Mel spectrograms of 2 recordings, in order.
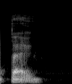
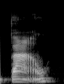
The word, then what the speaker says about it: bow: Tie a ribbon in a bow. When you meet the queen you bow, which again must rhyme with how.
